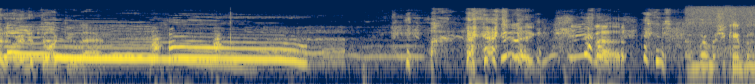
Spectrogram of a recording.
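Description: A rescue dog lets out a long, drawn, song-like howl close by, then people laugh and chatter while the dog adds short yelps and vocal bursts.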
